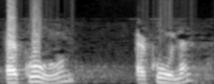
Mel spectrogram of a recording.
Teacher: كلها مرققه وفيها مد طبيعي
